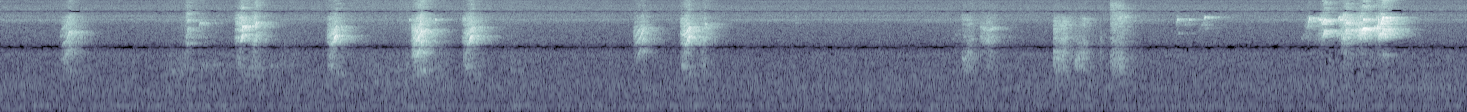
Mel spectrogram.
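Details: Three young barn swallows eleven days after fledging: crisp high chirps in loose pairs and single notes, a lull, then softer calls and a final louder twittering flurry, with a faint electrical hum.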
